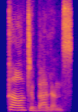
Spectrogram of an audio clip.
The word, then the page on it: counterbalance: Indian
